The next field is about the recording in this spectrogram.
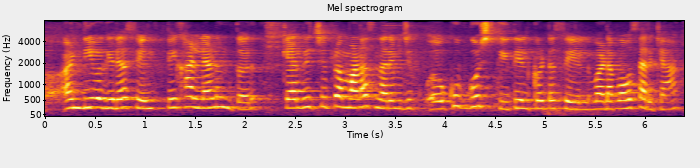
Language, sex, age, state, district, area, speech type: Marathi, female, 18-30, Maharashtra, Satara, urban, spontaneous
